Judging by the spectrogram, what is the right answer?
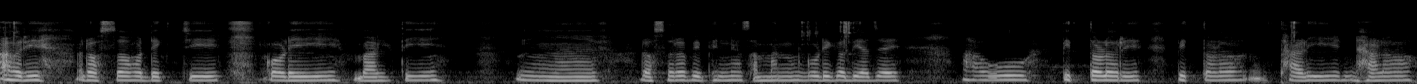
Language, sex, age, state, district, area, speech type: Odia, female, 30-45, Odisha, Ganjam, urban, spontaneous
